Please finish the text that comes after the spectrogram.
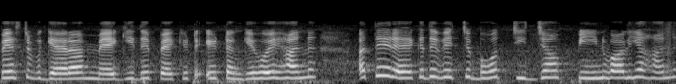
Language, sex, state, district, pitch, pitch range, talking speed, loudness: Punjabi, female, Punjab, Fazilka, 295 Hz, 280-320 Hz, 160 wpm, -15 LUFS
